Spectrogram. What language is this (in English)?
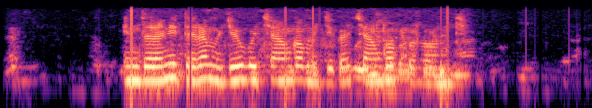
Kinyarwanda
